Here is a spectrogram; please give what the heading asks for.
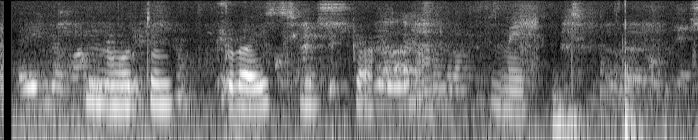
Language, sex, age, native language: Icelandic, male, 10, Icelandic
